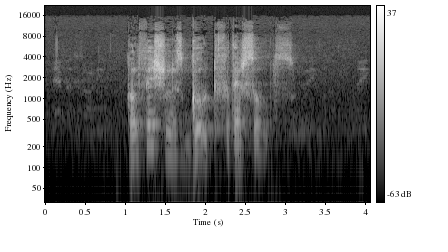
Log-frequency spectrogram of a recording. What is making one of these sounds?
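A middle-aged man speaks calmly and firmly.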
